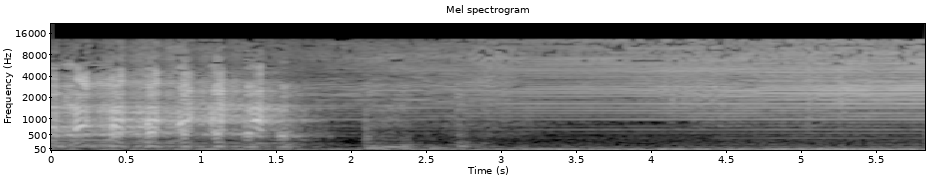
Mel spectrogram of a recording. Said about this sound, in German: Du rasierst mich auf der Nase, ist ja der Hammer. Ja, da war, das störte mich.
